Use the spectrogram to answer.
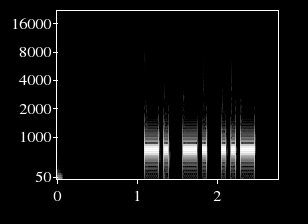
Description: Morse code, heard as a keyed tone, about 20 wpm, 700 Hz. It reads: NNU
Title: USA Call Sign Postfixes - 3 Letters 20wpm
